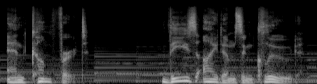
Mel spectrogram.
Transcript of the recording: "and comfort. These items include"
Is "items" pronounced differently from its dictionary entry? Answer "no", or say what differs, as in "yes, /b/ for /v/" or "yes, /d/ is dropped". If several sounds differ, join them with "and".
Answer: no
